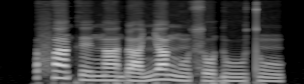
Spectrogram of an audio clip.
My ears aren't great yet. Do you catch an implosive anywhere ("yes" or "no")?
yes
